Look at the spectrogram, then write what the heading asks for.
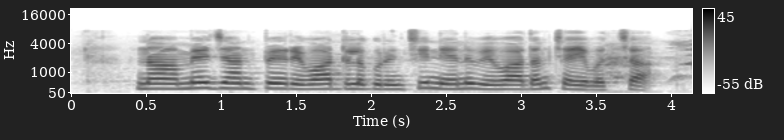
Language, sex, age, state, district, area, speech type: Telugu, female, 45-60, Andhra Pradesh, Chittoor, rural, read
